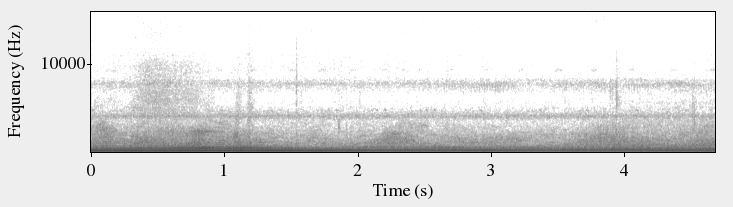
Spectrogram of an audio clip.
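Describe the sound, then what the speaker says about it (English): Steady propeller drone of an aerobatic airplane at full power during a Power Unlimited Free Known competition flight, a constant loud hum holding throughout with slight swells, no talk over it. "Full power, let the airplane back up."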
